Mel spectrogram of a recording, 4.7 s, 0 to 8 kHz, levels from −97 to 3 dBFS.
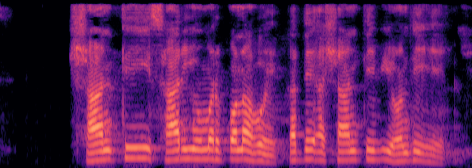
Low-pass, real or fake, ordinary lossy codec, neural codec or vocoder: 7.2 kHz; fake; MP3, 64 kbps; codec, 44.1 kHz, 7.8 kbps, DAC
